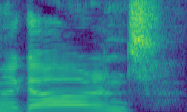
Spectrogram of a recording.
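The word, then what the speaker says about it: Hiigarans: They pronounce them Higarans.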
